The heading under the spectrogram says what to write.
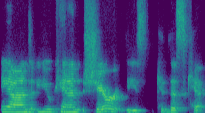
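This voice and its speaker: The woman speaks at a fairly high pitch. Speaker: essential oils educator and seller. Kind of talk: live online class. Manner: fast; casual, conversational.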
